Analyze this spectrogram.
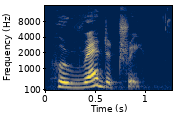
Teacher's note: it's supposed to be stressed on red. So you say it as hereditary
